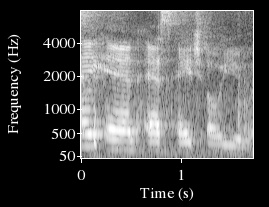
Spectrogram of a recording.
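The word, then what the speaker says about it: Sanshou: is a sport called Sanshu. Spell it for them. Spell it. S-A-N-S-H-O-U. And it's actually pronounced Sansho.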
